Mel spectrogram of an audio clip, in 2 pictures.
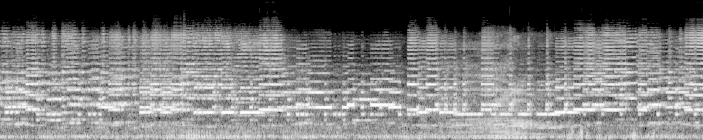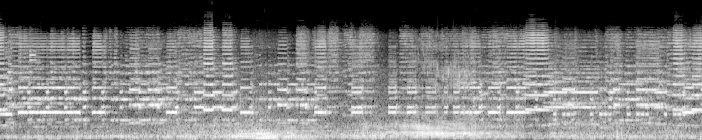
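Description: Basuri horn, the multi-tone musical horn on a light-decorated truck, playing a running tune of stepped notes over engine rumble. The rumble swells for a few seconds around twenty seconds in.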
